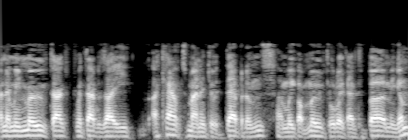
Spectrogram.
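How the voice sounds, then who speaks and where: Speaking with an Essex accent, a man uses a fairly low pitch and fairly even intonation. He goes at a very fast pace. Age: 40s. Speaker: stand-up comedian. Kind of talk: casual chat.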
